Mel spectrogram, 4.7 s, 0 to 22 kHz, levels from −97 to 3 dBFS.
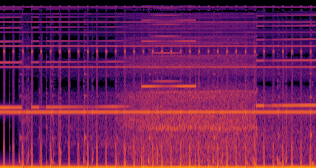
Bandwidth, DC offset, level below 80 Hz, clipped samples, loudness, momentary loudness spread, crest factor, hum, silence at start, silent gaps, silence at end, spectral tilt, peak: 19.5 kHz; 5%; -38 dBFS; under 0.1%; -30 LUFS; 3 LU; 16 dB; none; 0 s; none; 0 s; -2.5 dB/octave; -12 dBFS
